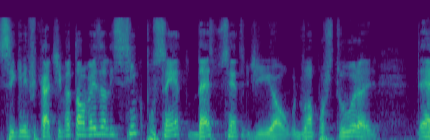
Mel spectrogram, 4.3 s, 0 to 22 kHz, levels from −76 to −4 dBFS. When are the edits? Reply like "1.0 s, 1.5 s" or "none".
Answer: 2.4 s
